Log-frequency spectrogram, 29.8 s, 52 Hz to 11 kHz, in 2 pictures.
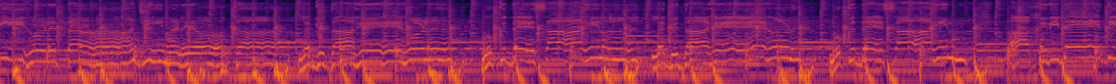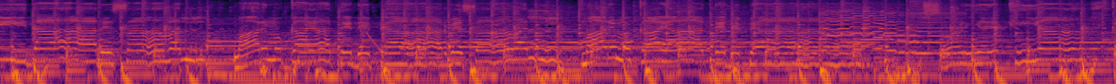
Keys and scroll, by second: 3.5 ctrl+a, 7.0-10.7 typing, 11.8 space, 12.5 6, 14.3 BackSpace, 15.3 5, 16.4 Return, 17.5 ctrl+v, 17.9 F4.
